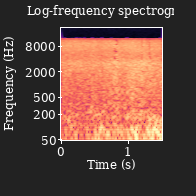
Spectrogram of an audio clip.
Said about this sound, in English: I just got hammered with rain again.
